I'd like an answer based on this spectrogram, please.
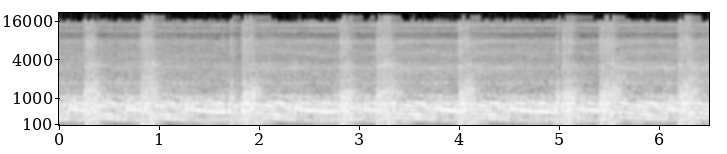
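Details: Ironhorse ported Husqvarna 372XP chainsaw, cold weather, tuned slightly lean; repeated sharp blips about once a second, each rising and falling cleanly without bogging; runs strong, normal running.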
